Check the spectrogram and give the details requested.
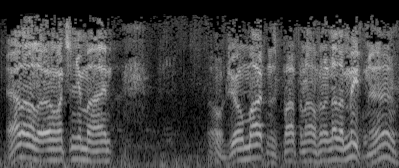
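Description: A man's voice: mid-range voice, expressive, moderate pace, a crowd in the background, lightly acted. An actor playing a crooked, calculating middle-aged American political boss, with slangy, dismissive tough-guy talk in a 1940s radio drama. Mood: cocky. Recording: muffled old radio recording, busy room murmur.

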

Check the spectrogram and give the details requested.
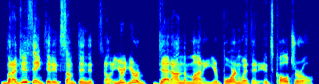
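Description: A middle-aged man hosts a podcast with a bright, somewhat high voice. He talks in a folksy, joking, rambling way. The sound is close and dry. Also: animated, brisk, dry recording. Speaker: podcast host. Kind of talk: casual interview chat.

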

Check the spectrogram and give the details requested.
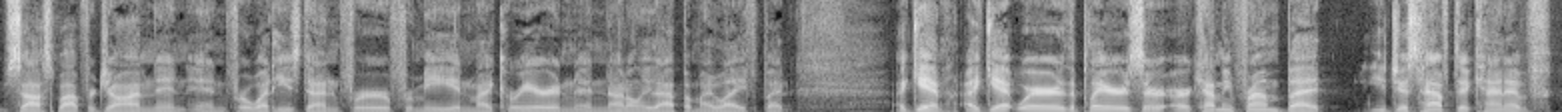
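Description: A man's voice: fairly low pitch, flat delivery, moderate pace, pushed and bright, clean tone, no room sound. A man hosting a sports talk show, chatting casually and teasing his guest. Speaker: podcast host.

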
